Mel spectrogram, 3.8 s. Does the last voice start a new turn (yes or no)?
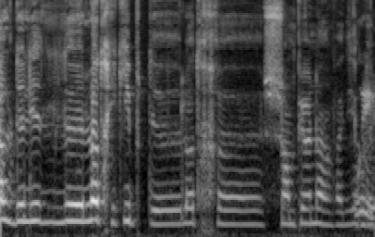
yes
